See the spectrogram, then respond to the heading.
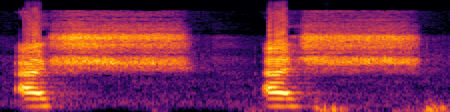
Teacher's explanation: تو پھر اس کے بعد ہماری یہ منہ میں سارے منہ میں اس کی آواز پھیل جائے گی, اور سب سے زیادہ پھیلی ہوئی آواز ان تینوں حروف میں سے شین کی ہوتی ہے · شین میں سانس بھی جاری ہوتی ہے, آواز بھی جاری ہوتی ہے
